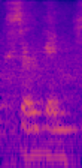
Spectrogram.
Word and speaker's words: surgeon: No, Surgeon. Surgeon. No, Sir. Surg. Soft G. Oh, Surg. Surg. Soft. Surgy. Surgy. Surgeon. Surgeon. Yeah. Okay. G is soft.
